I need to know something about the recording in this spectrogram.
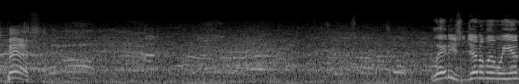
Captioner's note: crowd cheering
